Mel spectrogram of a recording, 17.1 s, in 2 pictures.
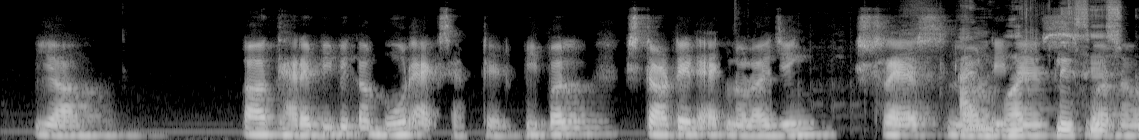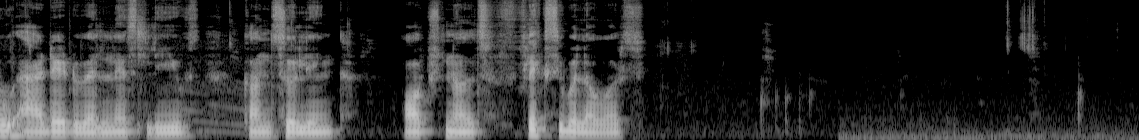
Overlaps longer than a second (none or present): present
